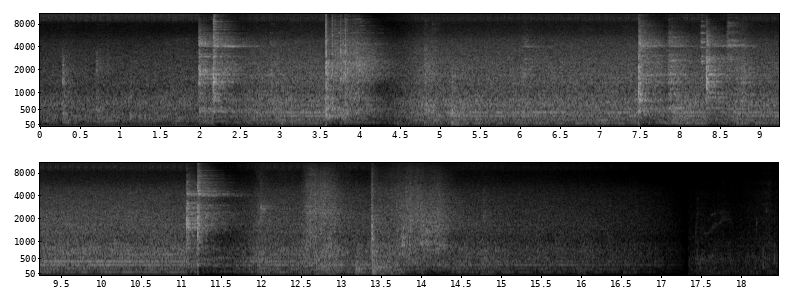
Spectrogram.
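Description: Steel carcass hooks clanking and scraping against an overhead steel rail in a walk-in chiller, several sharp metallic knocks a second or more apart. Under them runs the chiller's refrigeration unit, a steady hum. All of it fades away near the end.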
